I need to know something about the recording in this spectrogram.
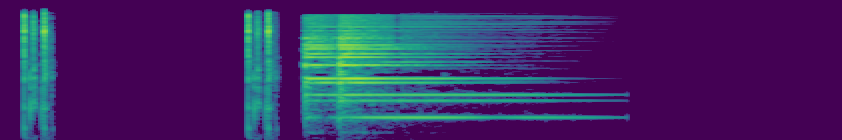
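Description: Subscribe-button sound effect: two quick double clicks of a mouse, a second apart, then a bright notification-bell ding that rings for about a second and a half and fades away.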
